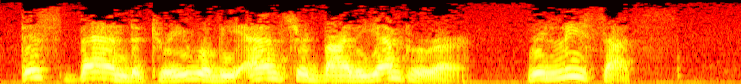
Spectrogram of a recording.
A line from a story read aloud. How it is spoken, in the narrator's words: He said fiercely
